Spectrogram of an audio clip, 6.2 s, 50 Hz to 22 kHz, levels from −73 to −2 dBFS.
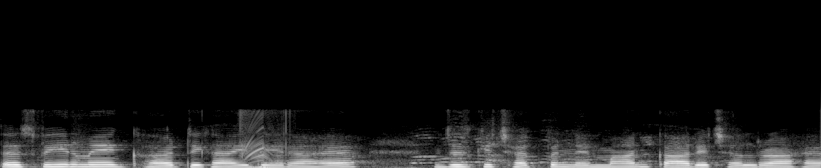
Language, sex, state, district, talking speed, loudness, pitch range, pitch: Hindi, female, Jharkhand, Deoghar, 145 wpm, -15 LUFS, 245-265 Hz, 250 Hz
